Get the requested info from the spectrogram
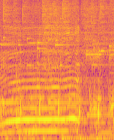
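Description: Jaranan ensemble music: one long held note that slides up at its start, holds steady and cuts off about one and a half seconds in, over the band's steady percussion.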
